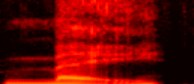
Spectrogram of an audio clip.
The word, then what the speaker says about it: me: The ME, pronounced roughly like May, are described in the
